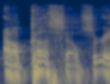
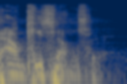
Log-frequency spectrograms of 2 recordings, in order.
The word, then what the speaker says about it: Alka-Seltzer: Because when you're from Eastern Kentucky, any word that ends with A, you pronounce with an E. So it's not Alka-Seltzer, it's Alki-Seltzer.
